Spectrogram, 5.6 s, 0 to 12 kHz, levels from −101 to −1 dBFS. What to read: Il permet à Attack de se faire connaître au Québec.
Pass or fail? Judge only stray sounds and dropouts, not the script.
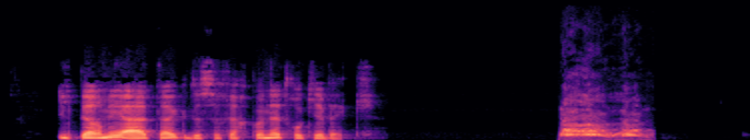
fail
